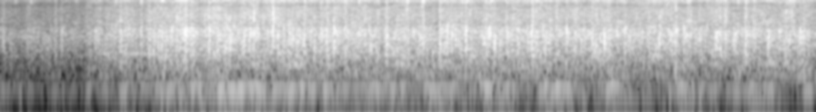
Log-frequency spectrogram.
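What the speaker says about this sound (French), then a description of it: "Donc on peut les applaudir," A crowd at a public gathering breaks into applause for local farmers, starting softly and quickly swelling into sustained, fairly loud clapping that holds steady without talk.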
